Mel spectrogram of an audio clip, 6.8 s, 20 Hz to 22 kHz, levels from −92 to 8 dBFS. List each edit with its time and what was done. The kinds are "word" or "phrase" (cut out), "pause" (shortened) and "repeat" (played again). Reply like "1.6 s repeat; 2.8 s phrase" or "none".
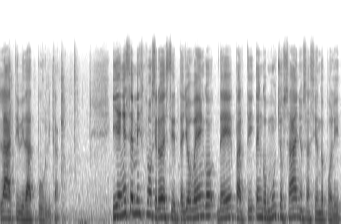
3.1 s word; 5.1 s word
